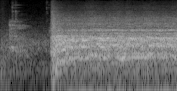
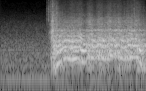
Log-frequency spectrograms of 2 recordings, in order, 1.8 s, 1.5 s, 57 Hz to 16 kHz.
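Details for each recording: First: Mercedes 250 (W114) parked for decades, start attempt with starting fluid; about eight seconds of steady cranking with even compression, never catches; cranks but won't start, owner suspects no spark. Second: Mercedes 250 (W114) parked for decades, starter jumped directly from neutral safety switch ignition wire to starter solenoid; a second of quick, even cranking, no clicks or grinding; starter works, neutral safety switch suspected (possibly ignition switch).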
